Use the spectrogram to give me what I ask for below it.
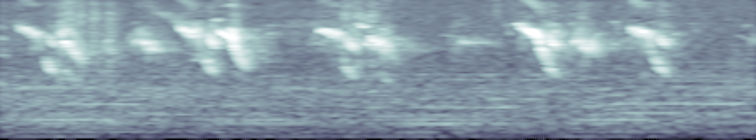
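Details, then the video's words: A Eurasian blue tit sings thin, high notes that slide downward, in short bursts about a second apart, over a faint steady hum. "Birds song - Marvelous song of Blue tit"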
